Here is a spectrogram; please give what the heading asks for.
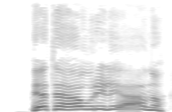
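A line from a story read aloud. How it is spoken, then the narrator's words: Woman shouting. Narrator (Russian): закричала она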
